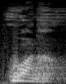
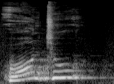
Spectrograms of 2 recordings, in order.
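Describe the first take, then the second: First: The words are blended into one reduced word. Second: Both words are said fully and separately.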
